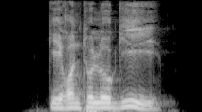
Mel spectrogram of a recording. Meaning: gerontology
- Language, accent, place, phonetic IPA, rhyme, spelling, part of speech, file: German, Germany, Berlin, [ɡeʁɔntoloˈɡiː], -iː, Gerontologie, noun, De-Gerontologie.ogg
